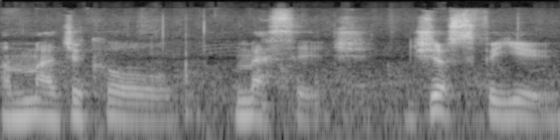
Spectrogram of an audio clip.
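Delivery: normal talking voice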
